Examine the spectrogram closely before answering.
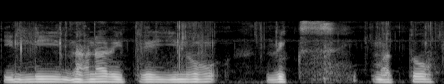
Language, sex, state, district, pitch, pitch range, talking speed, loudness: Kannada, male, Karnataka, Koppal, 115 Hz, 110-120 Hz, 65 wpm, -18 LUFS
